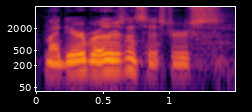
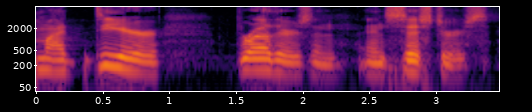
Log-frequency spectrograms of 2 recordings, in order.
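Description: First: It is said flatly, without emotion. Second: It is said warmly, with emotion.

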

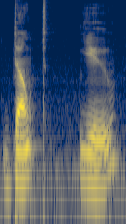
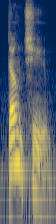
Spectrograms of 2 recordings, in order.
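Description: First: The t and y are said separately. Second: The t and y merge into ch.

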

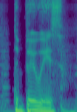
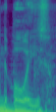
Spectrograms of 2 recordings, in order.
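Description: First: Buoys is said as two syllables, boo-eez. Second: Buoys is said to rhyme with boys. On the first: "as the Americans say" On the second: "I mean the boys"

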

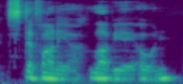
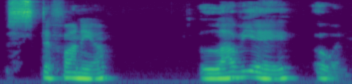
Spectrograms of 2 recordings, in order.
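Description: First: It is said at normal speed. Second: It is said more slowly.

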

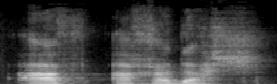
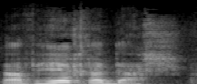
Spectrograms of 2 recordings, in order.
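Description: First: The second word starts with a bare 'a' vowel. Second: The second word starts with an 'he' syllable. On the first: The speaker calls it wrong. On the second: The speaker calls it right.

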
